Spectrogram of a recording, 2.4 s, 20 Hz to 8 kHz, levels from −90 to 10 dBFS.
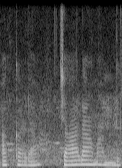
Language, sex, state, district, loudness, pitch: Telugu, female, Andhra Pradesh, Sri Satya Sai, -15 LUFS, 185 Hz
